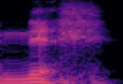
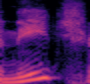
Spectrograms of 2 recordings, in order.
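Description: First: Niche as NITCH or NISH, short I; alternative pronunciation. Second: Niche as NEESH or NEECH, long EE; first pronunciation option. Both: Shown as a demonstration. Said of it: "you can say it either way".

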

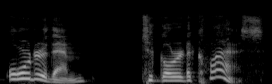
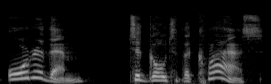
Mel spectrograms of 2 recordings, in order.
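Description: Both takes have the same delivery.

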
